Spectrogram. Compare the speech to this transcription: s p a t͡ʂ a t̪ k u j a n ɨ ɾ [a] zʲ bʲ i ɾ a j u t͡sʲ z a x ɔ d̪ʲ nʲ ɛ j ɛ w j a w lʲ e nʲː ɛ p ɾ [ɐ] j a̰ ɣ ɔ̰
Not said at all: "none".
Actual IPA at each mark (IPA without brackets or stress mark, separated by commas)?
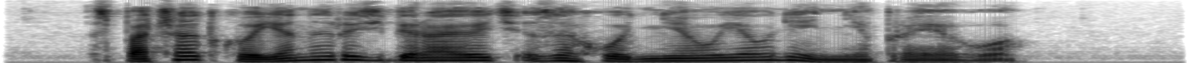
ɐ, ɐ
